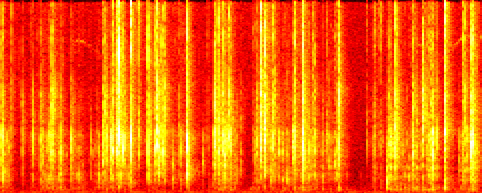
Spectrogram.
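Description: A yellow Haribo Fruit Salad plastic bag full of gummies is squeezed and crinkled with the fingers of both hands. The result is a continuous stream of bright, sharp crinkling and crackling bursts with brief pauses between squeezes.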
